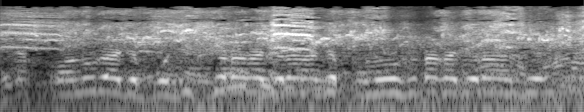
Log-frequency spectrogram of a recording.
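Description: Budgies and lovebirds at a busy bird market chirp and tweet in a dense, overlapping chorus close by, with soft cooing and people talking in the background.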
